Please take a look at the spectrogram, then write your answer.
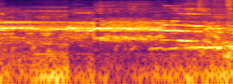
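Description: Gamefowl roosters at a game farm in Batangas crow loudly over a steady chorus of other birds, with several overlapping calls nearby and further off.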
